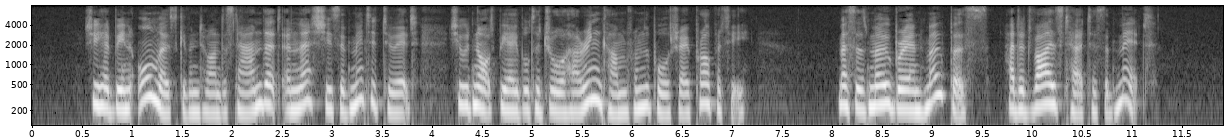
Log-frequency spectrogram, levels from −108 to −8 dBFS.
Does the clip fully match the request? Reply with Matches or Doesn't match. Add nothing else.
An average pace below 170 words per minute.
Doesn't match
